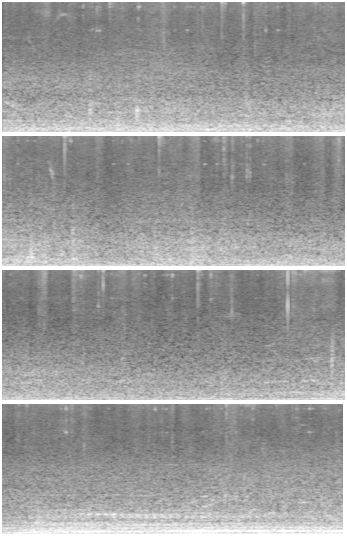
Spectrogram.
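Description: City street traffic: a steady low rumble of passing vehicles, with faint scattered clicks. About three seconds before the end, a vehicle engine grows louder with a steady low hum.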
